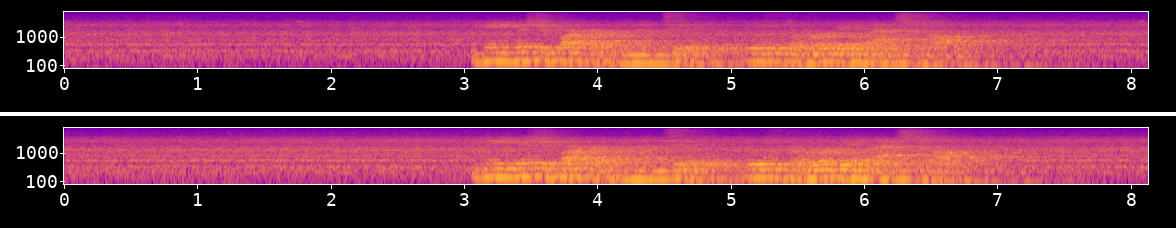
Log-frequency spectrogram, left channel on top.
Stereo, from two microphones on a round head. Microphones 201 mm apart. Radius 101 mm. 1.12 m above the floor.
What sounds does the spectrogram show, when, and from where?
3.0 s a man speaking: 85° left, 1.5 m; by 6.8 s 65° left (ahead or behind), 5.5 m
